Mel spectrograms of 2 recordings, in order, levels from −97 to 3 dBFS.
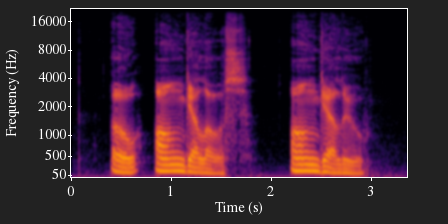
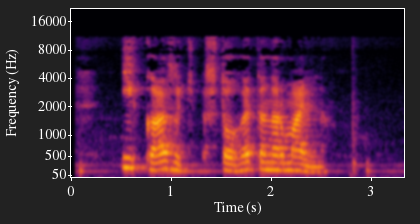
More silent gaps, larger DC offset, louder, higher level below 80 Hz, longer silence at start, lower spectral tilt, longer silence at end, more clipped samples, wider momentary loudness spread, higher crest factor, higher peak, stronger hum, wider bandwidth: neither; neither; second, -21 LUFS vs -17 LUFS; about the same, -56 dBFS vs -56 dBFS; first, 0.4 s vs 0.1 s; about the same, -6 dB/octave vs -5 dB/octave; about the same, 0.45 s vs 0.35 s; neither; about the same, 11 LU vs 11 LU; about the same, 20 dB vs 18 dB; about the same, -2 dBFS vs 0 dBFS; neither; first, 15.5 kHz vs 11.5 kHz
